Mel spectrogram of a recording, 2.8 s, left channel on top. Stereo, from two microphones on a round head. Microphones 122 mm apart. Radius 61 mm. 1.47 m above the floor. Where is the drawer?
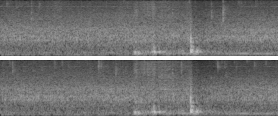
10° right (ahead or behind), 0.9 m.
